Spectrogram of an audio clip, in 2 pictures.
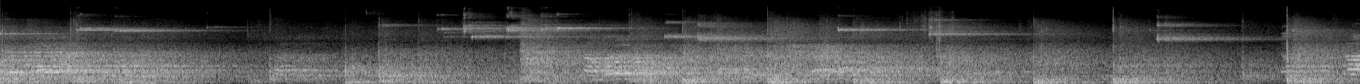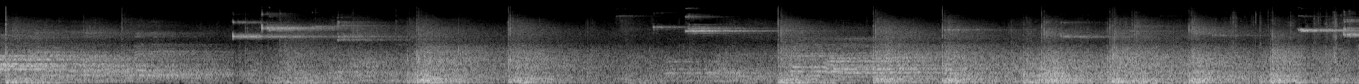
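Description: Sneakers squeak sharply on a gym floor, echoing in a large hall.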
